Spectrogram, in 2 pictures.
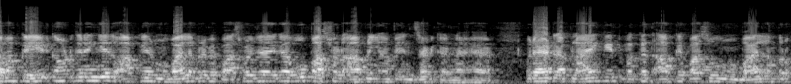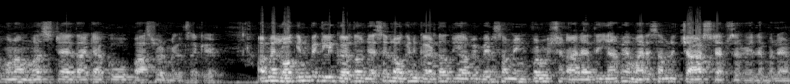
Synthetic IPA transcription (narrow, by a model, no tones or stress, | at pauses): ɐbaːp̚kɾieːʈɐkãːʊ̃ɳʈkɐɾẽːŋɡet̪oaːp̚kemoːbaːɪlnɐ̃mbəɾpepaːsʋəɾʈd͡ʒaːeːɡaːʋopaːsʋəɾɖa̰ːpnejɐɦãpeɪ̃nzəʈ̚kɐɾnaɦɛː | ɔːɾɛːɖɐplaːẽkeʈʋɐkət̪a̰ːp̚kepaːsʋomoːbaːɪlnɐ̃mbəɾɦoːnamɐsʈɦɛt̪aːkeaːp̚koʋopaːsʋəɾɖmɪlsɐkeː | ɐ̰bmɛ̃ːlɔːɡɪ̃ŋɡpeklɪkːɐɾt̪aːɦũd͡ʒɛːselɔːɡɪ̃ŋɡkɐɾt̪aːɦũt̪ojɐɦãpemeːɾesaːmneɪ̃nfɔːɾmeːʃənaːd͡ʒaːt̪iɦɛjɐɦãpeɦɐmaːɾesaːmnet͡ʃaːɾsʈɛːpsɐʋeːleːbəlɦɛ̃ː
